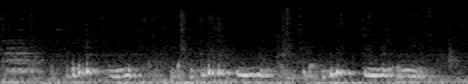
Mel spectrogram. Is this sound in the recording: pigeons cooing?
yes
